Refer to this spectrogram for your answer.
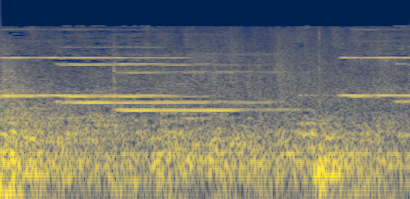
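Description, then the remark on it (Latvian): A voting bell in the Latvian parliament rings steadily for several seconds at moderate volume, calling deputies to vote on a bill, its sustained electronic chime tones over a faint background murmur. “Lūdzu zvanu.”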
